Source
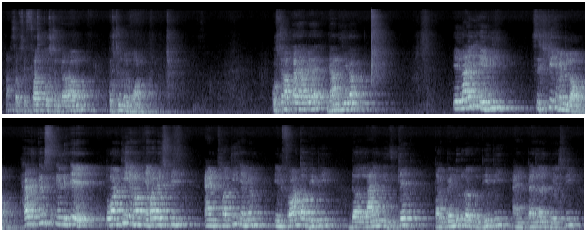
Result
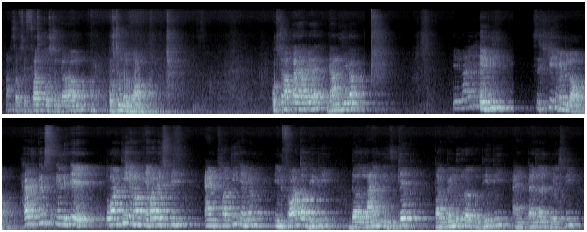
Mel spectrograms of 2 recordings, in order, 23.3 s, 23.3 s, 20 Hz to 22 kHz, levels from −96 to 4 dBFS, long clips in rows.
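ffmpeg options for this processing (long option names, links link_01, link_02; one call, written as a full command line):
ffmpeg -i in.wav -filter_complex "[0:a]asettb=1/sr,asplit=3[link_01][link_02][link_03];[link_01]atrim=end=1.774[link_04];[link_02]atrim=start=1.77:end=5.46,asetpts=PTS-STARTPTS,afade=type=in:duration=0.004:curve=qsin,afade=type=out:start_time=3.686:duration=0.004:curve=qsin,aeval=exprs='0.141*sin(PI/2*1.41*val(0)/0.141)':channel_layout=same[link_05];[link_03]atrim=start=5.456[link_06];[link_04][link_05]acrossfade=duration=0.004:curve1=hsin:curve2=qsin[link_07];[link_07][link_06]acrossfade=duration=0.004:curve1=qsin:curve2=hsin,asettb=1/sr,asplit=3[link_08][link_09][link_10];[link_08]atrim=end=7.254[link_11];[link_09]atrim=start=7.25:end=9.56,asetpts=PTS-STARTPTS,afade=type=in:duration=0.004:curve=qsin,afade=type=out:start_time=2.306:duration=0.004:curve=qsin,acompressor=threshold=-41dB:ratio=3:attack=3.2:release=140:knee=1:detection=peak[link_12];[link_10]atrim=start=9.556[link_13];[link_11][link_12]acrossfade=duration=0.004:curve1=hsin:curve2=qsin[link_14];[link_14][link_13]acrossfade=duration=0.004:curve1=qsin:curve2=hsin,asettb=1/sr,asplit=3[link_15][link_16][link_17];[link_15]atrim=end=16.754[link_18];[link_16]atrim=start=16.75:end=20.94,asetpts=PTS-STARTPTS,afade=type=in:duration=0.004:curve=qsin,afade=type=out:start_time=4.186:duration=0.004:curve=qsin,aecho=1:1:6.3:0.65,atrim=end_sample=184779[link_19];[link_17]atrim=start=20.936[link_20];[link_18][link_19]acrossfade=duration=0.004:curve1=hsin:curve2=qsin[link_21];[link_21][link_20]acrossfade=duration=0.004:curve1=qsin:curve2=hsin,asplit=2[link_22][link_23];[link_22]atrim=end=10.23,asetpts=PTS-STARTPTS,afade=type=out:start_time=10.226:duration=0.004:curve=hsin:silence=0.211349[link_24];[link_23]atrim=start=10.23,asetpts=PTS-STARTPTS,afade=type=in:duration=1.65:silence=0.211349[link_25];[link_24][link_25]concat=n=2:v=0:a=1" out.wav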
